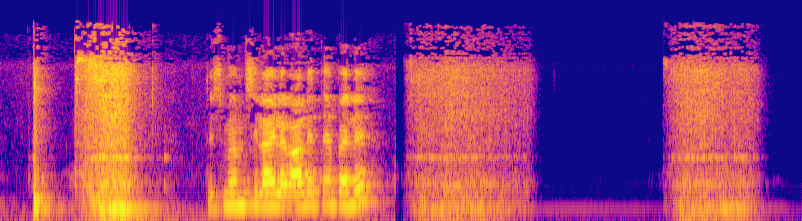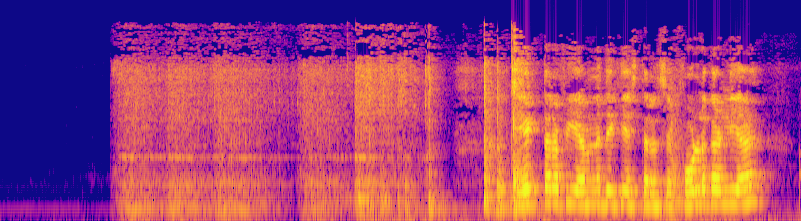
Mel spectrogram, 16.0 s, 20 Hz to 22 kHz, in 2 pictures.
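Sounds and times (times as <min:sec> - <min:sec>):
sewing machine stitching: 0:00.8 - 0:01.6, 0:04.1 - 0:05.4, 0:06.6 - 0:07.7, 0:09.2 - 0:12.4.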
